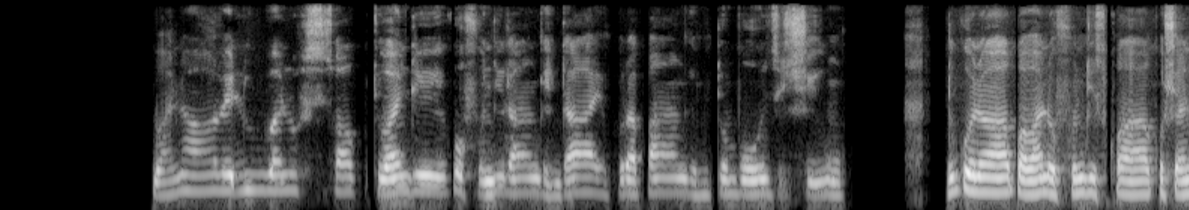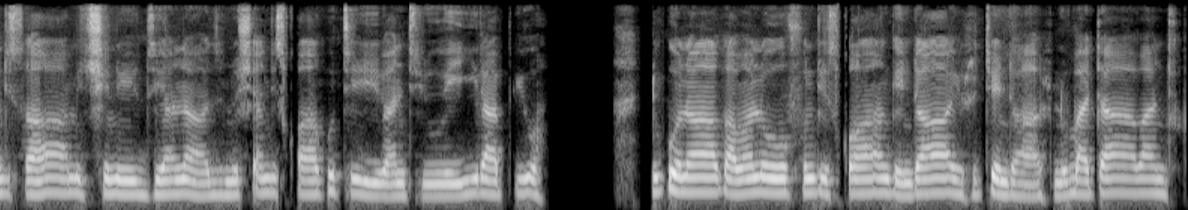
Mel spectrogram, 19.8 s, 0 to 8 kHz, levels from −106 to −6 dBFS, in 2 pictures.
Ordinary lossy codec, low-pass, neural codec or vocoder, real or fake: AAC, 48 kbps; 7.2 kHz; none; real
